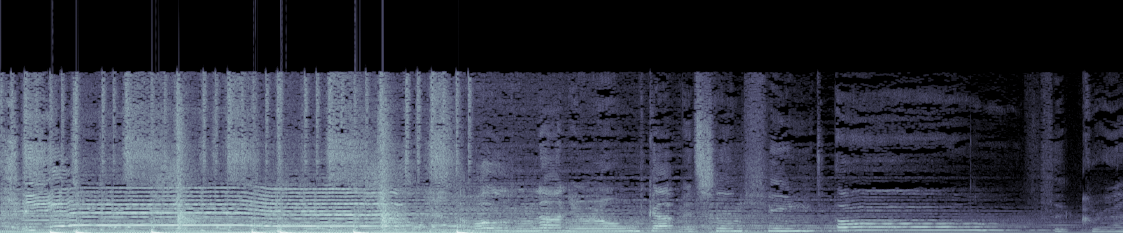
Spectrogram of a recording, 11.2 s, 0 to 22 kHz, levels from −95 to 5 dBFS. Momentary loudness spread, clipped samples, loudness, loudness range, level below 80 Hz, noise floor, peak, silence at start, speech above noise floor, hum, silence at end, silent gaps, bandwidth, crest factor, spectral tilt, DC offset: 17 LU; under 0.1%; -14 LUFS; 15 LU; -18 dBFS; -42 dBFS; 0 dBFS; 0 s; 18 dB; none; 0 s; none; 16 kHz; 14 dB; -4.5 dB/octave; under 0.1%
